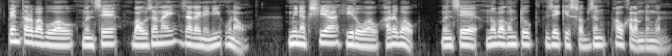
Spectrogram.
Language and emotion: Bodo, neutral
